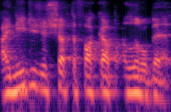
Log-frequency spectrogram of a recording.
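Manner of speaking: mock polite delivery. Retelling how the studio boss told people to talk less: imitating a boss saying it politely. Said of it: "but in a really polite way".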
